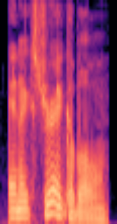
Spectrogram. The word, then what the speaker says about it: inextricable: what they say here inextricable oh there we go that's more like what i said inextricable inextricable that's a robot inextricable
